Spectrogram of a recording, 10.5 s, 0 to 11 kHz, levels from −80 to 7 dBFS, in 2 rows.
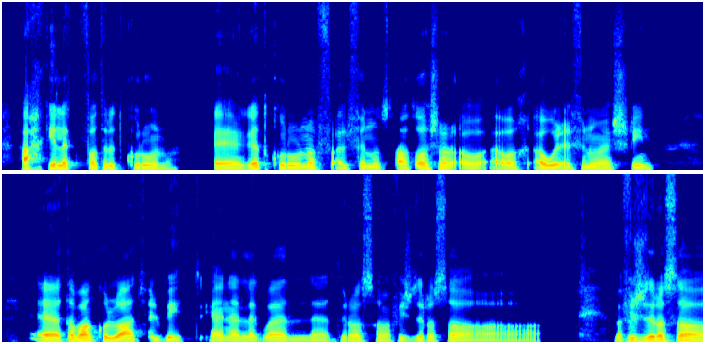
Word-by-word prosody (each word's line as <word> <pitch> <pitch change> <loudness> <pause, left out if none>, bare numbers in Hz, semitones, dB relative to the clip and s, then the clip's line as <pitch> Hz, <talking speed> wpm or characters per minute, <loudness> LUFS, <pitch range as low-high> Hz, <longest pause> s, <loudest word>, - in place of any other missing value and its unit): هاحكي - - +4
لك 120 0 +2
فترة 115 +1 0
كورونا. 90 -3 -2 0.3
آآ 90 0 +3
جات 115 +6 +1
كورونا 120 +3 0
في - - -7
2019 115 +5 0
أو 90 -1 0
أواخ 100 +5 -1
أول 115 +2 +4
2020 115 +5 -2 0.6
آآ 100 0 +6
طبعًا 130 +4 +6
كله 120 -2 +4
قعد 110 0 +3
في - - -15
البيت، 85 -4 -4
يعني 90 0 -1
قال 105 +2 -1
لك 105 - -2
بقى 100 0 +1
الدراسة 95 +2 -4
ما 90 - -2
فيش 95 -2 -7
دراسة 95 0 -2 1.2
ما - - -1
فيش 110 -1 -1
دراسة 105 +1 +4
100 Hz, 170 wpm, -24 LUFS, 95-115 Hz, 1.2 s, آآ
